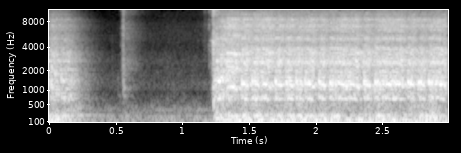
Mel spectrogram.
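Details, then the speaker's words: 2007 Honda CBR600RR after an oil, filter and air filter service, fresh battery and electrical work, with headlight wiring unplugged: extended cranking, then it catches abruptly and settles into a busy idle; slow to fire. "Let's give it a little bump. Ooh. Nothing so far. Ooh, it's trying."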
